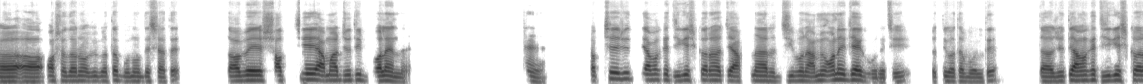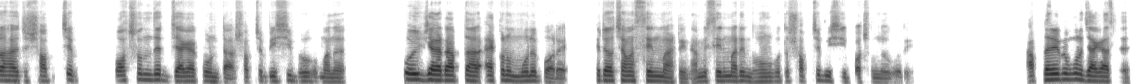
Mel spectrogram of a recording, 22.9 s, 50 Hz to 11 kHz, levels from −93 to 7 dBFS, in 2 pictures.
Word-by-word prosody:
অ - - +5 0.2
অ্যাঁ 125 -1 +5
অসাধারণ 145 0 -2
অভিজ্ঞতা, 140 +3 -3
বন্ধুদের 135 0 -5
সাথে। 125 - -4 0.5
তবে 145 +3 +5 0.2
সবচেয়ে 165 +4 +1
আমার 155 +1 +2
যদি 160 +2 -3 0.2
বলেন 145 -1 +5 1.3
হ্যাঁ। - - -5 0.5
সবচেয়ে 195 +7 -1
যদি 195 0 -7
আমাকে 170 0 -3
জিজ্ঞেস 155 +2 -2
করা 165 -1 0
হয় 155 -1 -1
যে,'আপনার 145 +1 +1 0.2
জীবনে 145 0 -2
"আমি 155 - -1
অনেক 175 +1 +3
জায়গায় 160 -7 +5
ঘুরেছি 115 +2 -6 0.3
সত্যি 130 +1 -9
কথা 130 -1 -3
বলতে। 120 +3 -4 0.5
তা - - 0
যদি 140 +4 -5
আমাকে 155 +2 +1
জিজ্ঞেস 150 +2 0
করা 155 -1 +5
হয় 145 -1 +2
যে, - - -12
"সবচেয়ে 140 +4 -4 0.4
পছন্দের 170 +2 -1
জায়গা 135 0 +4
কোনটা? 130 -4 -3
সবচেয়ে 130 +1 -10
বেশী 140 +3 -5
ভ্র 135 - -3 0.2
মানে 120 -1 -3 0.7
ওই 180 - +9
জায়গাটা 160 -2 +8
আপনার 155 -2 +3 0.2
এখনো 155 0 -1
মনে 145 +1 +2
পড়ে - - -1 0.3
"সেটা 155 0 +1
হচ্ছে 150 +1 +1
আমার, 145 0 -1
'সেন্টমার্টিন।' 120 -8 -1
আমি 130 +1 -3
সেন্টমার্টিন 140 -1 0
ভ্রমণ 125 +2 -5
করতে 135 - -9
সবচেয়ে 150 +2 -7
বেশি 130 -2 -7
পছন্দ 115 -1 -7
করি। - - -13 1.2
আপনার 175 +4 +5
এরকম 180 0 +3
কোনো 180 -2 +3
জায়গা 140 -1 +6
আছে? - - -14
145 Hz, 170 wpm, -22 LUFS, 135-160 Hz, 1.3 s, ওই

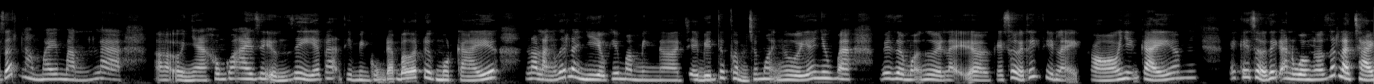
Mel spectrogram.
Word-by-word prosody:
rất - - -1
là 300 -6 -4
may 240 +1 0
mắn 215 -5 -4
là, 255 -5 -4 0.3
ờ, 205 -1 -5
ở 205 - -1
nhà 195 +1 0
không 245 +4 -4
có 270 - -2
ai 255 -1 +2
dị 255 0 -2
ứng 190 -1 0
gì 255 -5 +1
ấy 230 - +1
bạn, 275 +4 -6
thì 235 - -5
mình 205 -2 -3
cũng 215 - -6
đã - - -1
bớt 300 +5 +2
được 290 -4 +1
một 210 -1 +2
cái 200 +10 +2 0.3
lo 265 0 -1
lắng 215 -4 -1
rất 320 +4 +1
là 365 - +4
nhiều 225 -4 +3
khi 265 +5 -2
mà 245 -2 -1
mình, 205 -2 -3
à, 195 -1 -2
chế 225 +2 -1
biến 210 +1 +1
thực 300 +4 -3
phẩm 250 -11 0
cho 240 - -4
mọi 260 +1 -1
người 210 0 +2
á. 250 - +1
Nhưng 290 -1 +1
mà 245 -1 +2 0.3
bây 270 +2 -2
giờ 260 -2 +3
mọi 220 -1 -2
người 225 -2 +2
lại 200 0 -4
ờ, 195 -2 +1
cái 210 - -6
sở 295 +6 +2
thích 365 +3 -3
thì 275 -6 -4
lại 200 -3 -4
có 190 +1 +2
những 280 +4 0
cái, 210 -3 +4
ơm, 280 +2 -3 0.5
cái 295 - -9
cái 335 - 0
sở 315 -2 +4
thích 295 - +3
ăn 265 - +2
uống 230 -2 +5
nó 225 +1 +2
rất 400 - -1
là 275 - +8
trái 210 -6 +5
235 Hz, 295 wpm, -20 LUFS, 205-270 Hz, 0.5 s, là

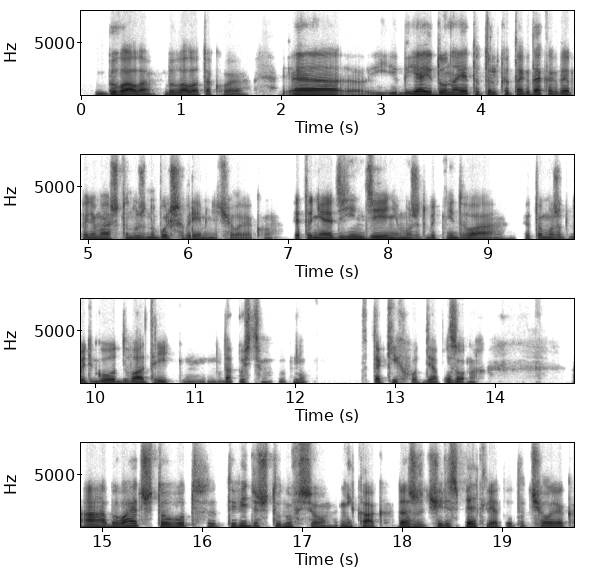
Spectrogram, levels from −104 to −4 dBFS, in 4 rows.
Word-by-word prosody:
Бывало, 110 -4 +4
бывало 110 -3 +3
такое. 100 +2 -7 0.4
Э, 130 0 +5
я 140 +2 +2
иду 165 +5 +2
на 150 -2 +2
это 150 -3 +2
только 135 -1 -3
тогда, 130 +9 +2
когда 125 -5 -2
я - - +2
понимаю, 125 +3 -2
что 120 - -4
нужно 120 -1 -5
больше 110 -1 -1
времени 100 -1 -4
человеку. - - -9 0.2
Это 120 - -1
не 110 -1 +1
1 115 +7 +1
день 115 -4 +1
и, 95 - -6
может 100 0 -6
быть, 105 +1 -10
не 105 - -2
2. 105 +1 -3 0.2
Это 115 -1 -6
может 105 -1 -5
быть 110 -1 -4
год, 110 -1 0
2, 105 -1 +2
3, 100 +1 -6
допустим, 105 0 -8 0.2
ну, 135 -4 -8 0.5
в - - -18
таких - - -4
вот - - -9
диапазонах. - - -5 0.9
А 125 0 +4
бывает, 190 +12 +3
что 165 -1 +3
вот 150 -1 -2 0.2
ты 145 - -4
видишь, 180 -7 0
что, 140 -2 -1
ну 155 - -3
всё, 100 -10 +1
никак. 115 -2 -2
Даже 120 -2 +2
через 115 -1 +2
5 155 -4 +2
лет - - -1
этот 105 - -10
человек 115 0 0
115 Hz, 165 wpm, -23 LUFS, 105-135 Hz, 0.9 s, Э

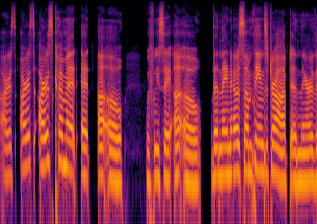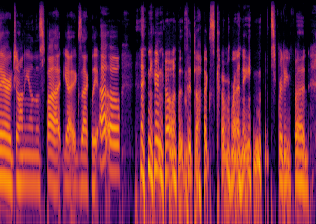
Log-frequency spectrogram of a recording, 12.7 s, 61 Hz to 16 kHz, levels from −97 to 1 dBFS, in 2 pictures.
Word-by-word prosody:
Ours 200 +1 -4
ours 255 +3 +1
ours 260 +2 +4
come 275 -3 +2
at 230 -3 +4
at, 200 -3 +2
"Uh-oh." 185 -4 +2 0.5
If 180 -1 -5
we 195 0 0
say, 185 +1 +1
"uh-oh," 170 -6 +1 0.2
then 200 +1 +1
they 205 0 +3
know 215 +2 +3
something's 225 0 +1
dropped, 190 -6 +3
and 180 0 +1
they're 180 +1 +2
there, 185 -2 +2
Johnny 170 +1 -5
on 165 0 -10
the 165 0 -11
spot. 165 0 -1
Yeah, 170 -1 -2
exactly. 160 0 -4
"Uh-oh." 230 -6 +2 0.4
And - - +1
you 235 -3 +2
know 220 - +2
that - - -4
the - - 0
dogs - - -3
come - - -5
running. - - -1 0.3
It's 310 -1 -6
pretty 170 -3 -4
fun. 170 -4 -1
190 Hz, 175 wpm, -22 LUFS, 170-220 Hz, 0.5 s, ours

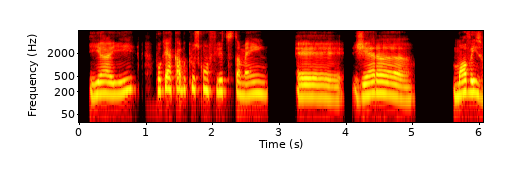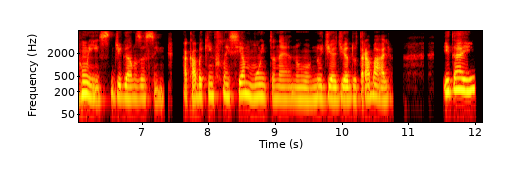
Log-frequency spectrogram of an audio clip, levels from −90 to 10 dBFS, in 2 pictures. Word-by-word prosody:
E 170 +2 +2
aí 180 +5 +1 0.3
porque 210 -1 +3
acaba 225 -1 +2
que - - -6
os 225 -1 -2
conflitos 205 -2 -1
também, 175 0 -1 0.5
eh, 145 -3 +2 0.2
gera 160 -5 +3 0.6
móveis 185 +2 +5
ruins, 135 -6 0
digamos 140 -3 -2
assim, 135 - -5 0.3
acaba 150 +1 -1
que 150 +3 -7
influencia 160 +1 -2
muito, 150 -3 -3
né, 135 -1 -5
no 130 -1 -5
no 135 +2 -4
dia 135 +1 0
a 130 - 0
dia 130 -1 +1
do 135 0 -6
trabalho. 140 -2 +1 0.8
E 200 - +2
daí 220 0 +4
155 Hz, 140 wpm, -22 LUFS, 135-180 Hz, 0.8 s, móveis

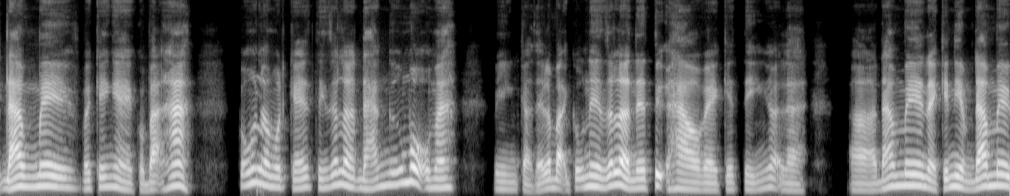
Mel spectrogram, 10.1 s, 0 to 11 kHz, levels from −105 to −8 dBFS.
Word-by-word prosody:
đam 170 +6 +4
mê 180 -3 +4
với 140 -2 -7
cái 165 +4 -3
nghề 145 -8 -2
của 110 - -9
bạn 120 +3 -1
ha, 185 +2 +3 0.5
cũng 195 +5 -2
là 195 -4 +2
một 165 -3 -2
cái 145 +3 -2
tính 155 -2 -8
rất 195 - -1
là 195 -5 +2
đáng 145 +4 -3
ngưỡng 215 +4 -2
mộ 240 -11 +3
mà, 150 +1 0 0.4
mình 125 -2 -9
cảm - - -6
thấy - - -3
là 145 - 0
bạn 145 - 0
cũng 150 +2 -3
nên 170 -3 +2
rất 185 - +2
là 200 -6 +7
nên 150 +1 0
tự 180 -7 +1
hào 130 -2 +1
về 115 -1 -2
cái 120 +2 -9
tính, 125 +2 -8
gọi 155 -4 -5
là, 110 -3 -7 0.4
ờ, 110 -1 -4
đam 175 +10 0
mê 190 -1 +4
này, 150 -6 +2
cái 145 +4 -3
niềm 160 -7 +1
đam 180 +1 +5
mê 185 -2 +3
150 Hz, 260 wpm, -22 LUFS, 130-180 Hz, 0.5 s, là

